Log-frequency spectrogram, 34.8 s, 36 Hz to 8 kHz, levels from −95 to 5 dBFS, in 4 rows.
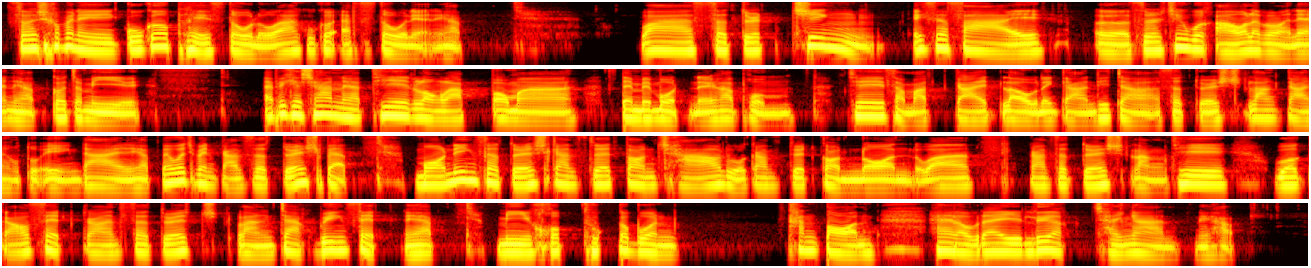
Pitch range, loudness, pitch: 110-145 Hz, -21 LUFS, 125 Hz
